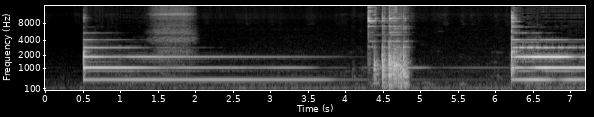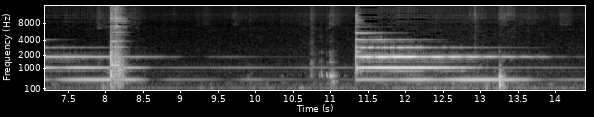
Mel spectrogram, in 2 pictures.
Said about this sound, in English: Hitting my bell over here. The bells, the wind chimes bring in the good spirits.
